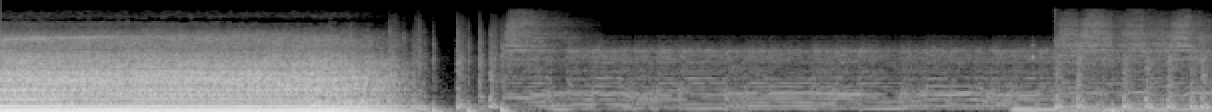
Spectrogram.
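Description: Vintage Ford pickup's engine running loudly and steadily close to the microphone, cut off about four seconds in. Background music follows, a melodic line joined by drums and bass about ten seconds in.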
